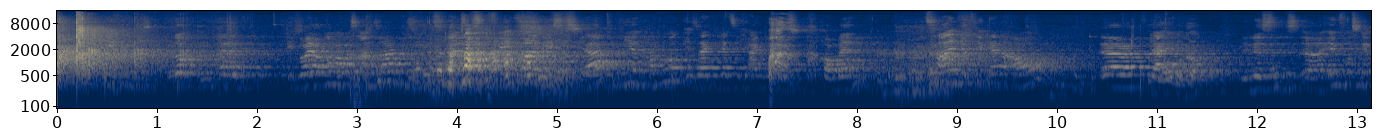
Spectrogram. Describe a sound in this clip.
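Several adults talk and chatter in an echoing hall.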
